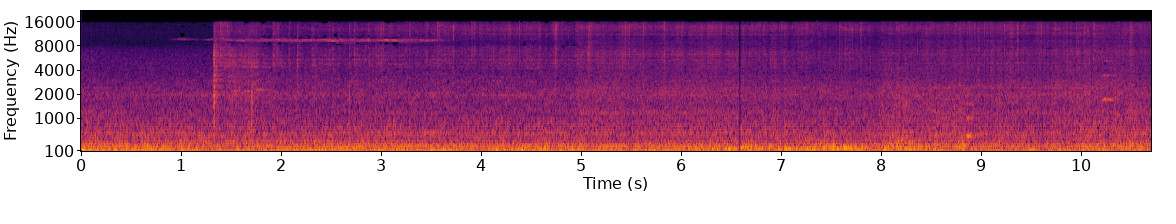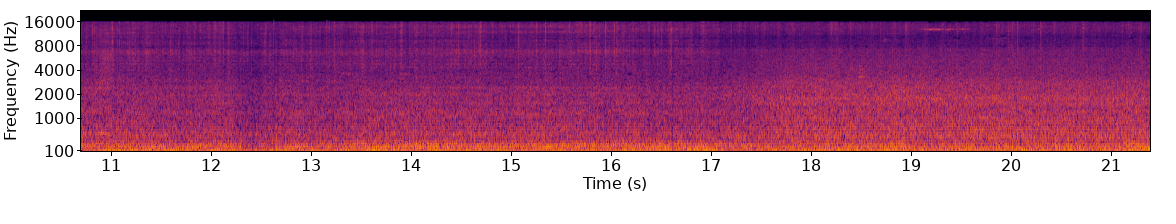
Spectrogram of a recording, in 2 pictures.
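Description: Stick (SMAW) welding arc crackling and hissing steadily as a 3.2 mm E7018 electrode burns in an overhead weld at about 110 amps, striking about a second in. A low steady rumble of street traffic runs underneath.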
